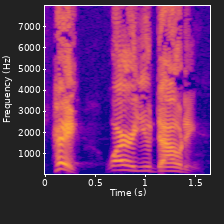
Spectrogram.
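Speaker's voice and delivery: preacher imitating a harsh Jesus scolding Peter. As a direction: scold him like a stern teacher. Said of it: "Jesus was kind of being harsh there".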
